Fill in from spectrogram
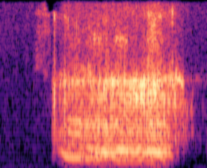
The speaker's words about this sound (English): Are you falling asleep there? Yeah, that was me. Yeah, it sounded like a snoring. Don't be doing that.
